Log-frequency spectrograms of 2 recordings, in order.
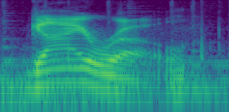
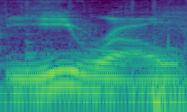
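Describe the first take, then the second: First: The word begins with a clear G sound. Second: The word begins with a Y-like sound. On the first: The speaker calls it right. "there's a big G there" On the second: The speaker calls it wrong.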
